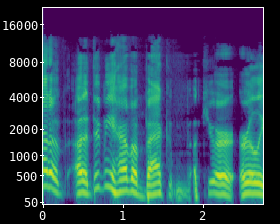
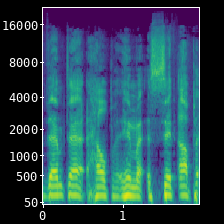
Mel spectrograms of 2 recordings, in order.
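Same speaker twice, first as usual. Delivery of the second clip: ordinary delivery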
